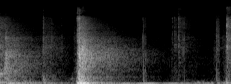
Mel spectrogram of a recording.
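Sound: door being slammed shut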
